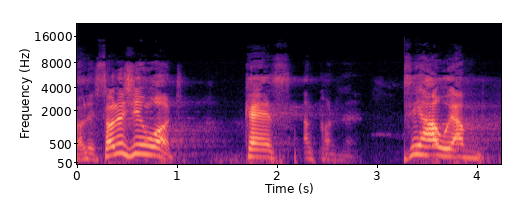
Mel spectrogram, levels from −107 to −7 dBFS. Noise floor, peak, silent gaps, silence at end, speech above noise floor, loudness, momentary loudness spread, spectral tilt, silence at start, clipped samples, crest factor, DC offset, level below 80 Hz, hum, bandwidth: -69 dBFS; -6 dBFS; none; 0.15 s; 41 dB; -26 LUFS; 22 LU; -5 dB/octave; 0 s; under 0.1%; 22 dB; under 0.1%; -62 dBFS; none; 10.5 kHz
